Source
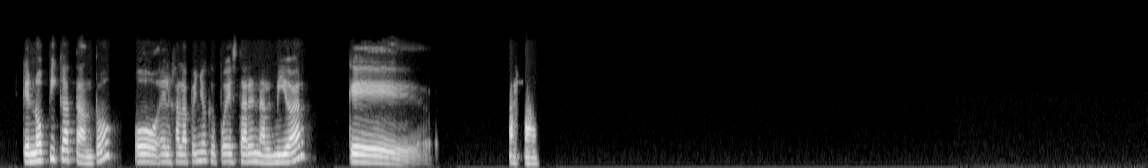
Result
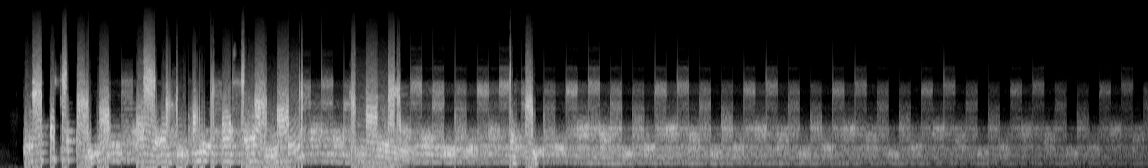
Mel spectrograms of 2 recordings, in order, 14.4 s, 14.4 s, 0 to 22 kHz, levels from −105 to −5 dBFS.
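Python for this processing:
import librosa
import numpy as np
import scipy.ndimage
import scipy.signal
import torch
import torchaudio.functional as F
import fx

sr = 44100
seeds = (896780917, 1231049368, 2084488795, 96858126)

y = fx.echo_diffused(x, sr, ms=979, feedback_pct=67, wet_db=-14)
y = (np.mod(10.0 ** (20.0 / 20.0) * y + 1.0, 2.0) - 1.0) / 10.0 ** (20.0 / 20.0)
y = fx.filter_held_lowpass(y, sr, hz=7.2, low_hz=380.0, high_hz=3100.0)
y = y * librosa.db_to_amplitude(-3.5)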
